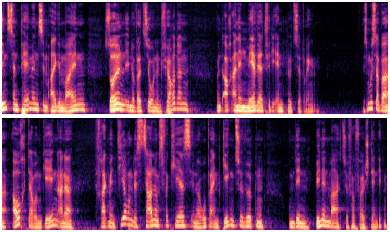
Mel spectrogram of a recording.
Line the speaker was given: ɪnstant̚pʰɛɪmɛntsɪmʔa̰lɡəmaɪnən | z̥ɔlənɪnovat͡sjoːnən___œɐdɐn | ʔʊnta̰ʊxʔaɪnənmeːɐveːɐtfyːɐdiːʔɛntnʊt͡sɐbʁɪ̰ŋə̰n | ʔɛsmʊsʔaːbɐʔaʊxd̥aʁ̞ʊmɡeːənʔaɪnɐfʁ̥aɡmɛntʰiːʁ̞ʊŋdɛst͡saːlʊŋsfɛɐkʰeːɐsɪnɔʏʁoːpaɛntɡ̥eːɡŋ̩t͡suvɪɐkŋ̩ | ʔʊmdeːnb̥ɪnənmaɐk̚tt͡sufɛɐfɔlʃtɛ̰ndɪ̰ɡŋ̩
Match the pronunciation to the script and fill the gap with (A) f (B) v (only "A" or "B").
A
